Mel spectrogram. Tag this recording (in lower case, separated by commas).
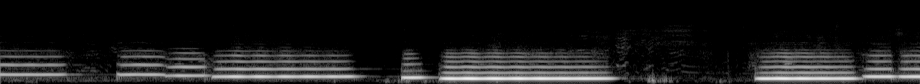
wind instrument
